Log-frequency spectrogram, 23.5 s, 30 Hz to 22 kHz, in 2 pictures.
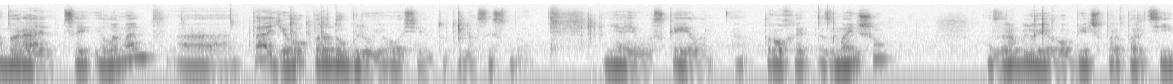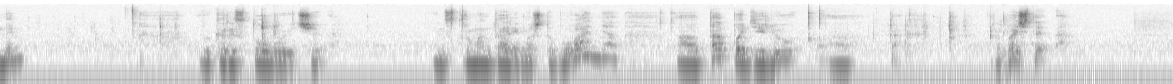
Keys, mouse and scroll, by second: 0.0 click, 1.8-3.1 middle drag, 3.1 shift+d, 5.9 s, 8.7-9.6 scroll up 4, 9.6-10.6 scroll up 3, 10.6-11.8 shift+middle drag, 11.8-13.3 scroll up 1, 13.3 s, 18.4-21.5 right drag.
